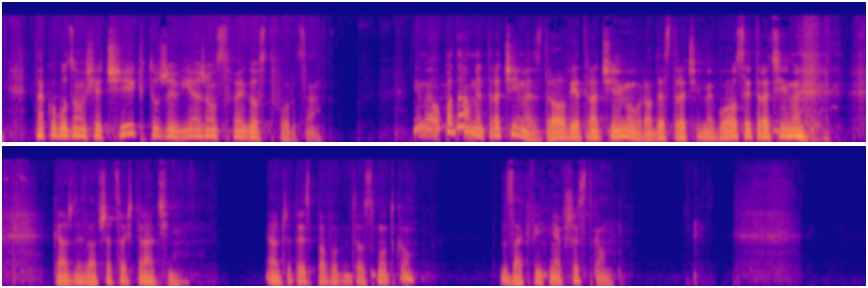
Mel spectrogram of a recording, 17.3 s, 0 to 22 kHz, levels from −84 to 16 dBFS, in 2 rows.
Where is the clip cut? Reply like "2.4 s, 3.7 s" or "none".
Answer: 13.5 s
